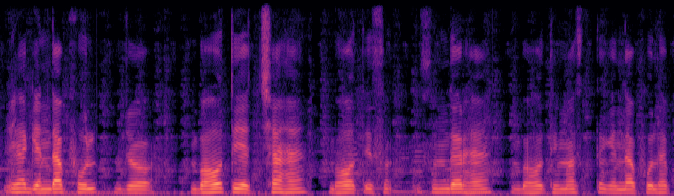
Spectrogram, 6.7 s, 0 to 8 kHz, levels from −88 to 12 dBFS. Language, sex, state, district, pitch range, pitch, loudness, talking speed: Hindi, male, Chhattisgarh, Balrampur, 145-165 Hz, 155 Hz, -20 LUFS, 170 wpm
